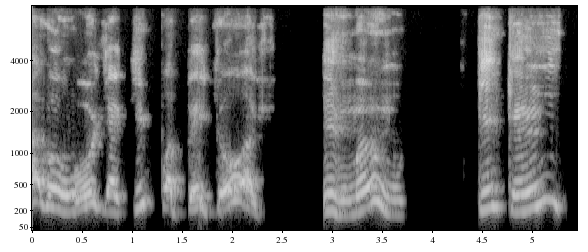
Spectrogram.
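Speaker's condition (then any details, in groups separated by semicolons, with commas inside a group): Cerebral palsy; physical disability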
